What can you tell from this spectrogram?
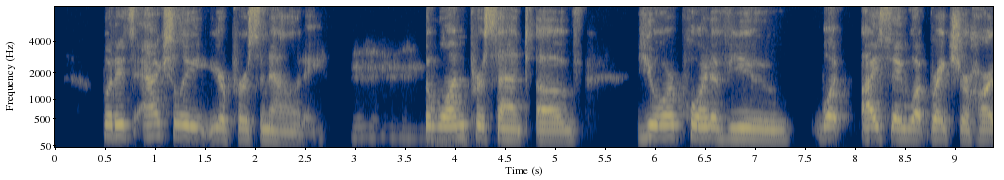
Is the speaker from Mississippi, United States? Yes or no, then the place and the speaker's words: no; California, United States; also born or lived in New York; now in Los Angeles, United States; I went to the other coast. I'm actually originally from California.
